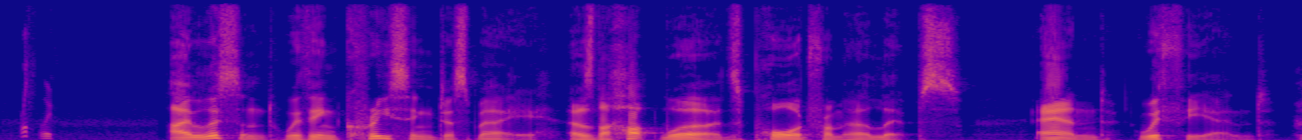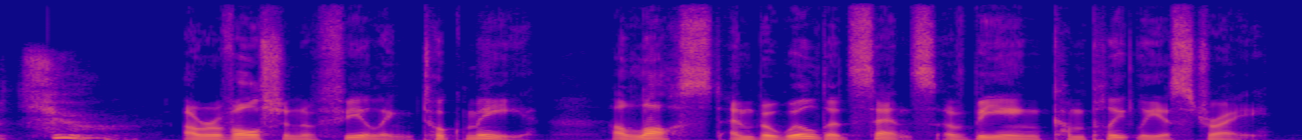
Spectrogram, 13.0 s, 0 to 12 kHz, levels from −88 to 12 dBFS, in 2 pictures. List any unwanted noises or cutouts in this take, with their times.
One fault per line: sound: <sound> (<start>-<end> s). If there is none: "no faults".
sound: chirp (0.1-0.3 s)
sound: sneeze (6.5-7.2 s)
